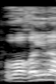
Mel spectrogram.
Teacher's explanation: غین کو پر پڑھیں گے، حروف مستعلیہ میں سے ہے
